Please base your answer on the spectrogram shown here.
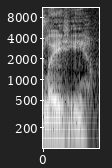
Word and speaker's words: Leahy: um and for um for this name yes I think we say that as Leahy um Leahy in U.S English although the woman's name Leah we say that as Leah but this is I think Leahy doesn't really match the spelling very well um in terms of how we pronounce those names um great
